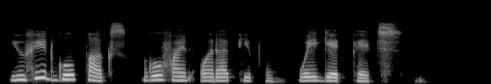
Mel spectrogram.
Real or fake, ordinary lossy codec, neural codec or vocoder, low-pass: fake; none; codec, 16 kHz, 2 kbps, FreqCodec, larger model; 7.2 kHz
